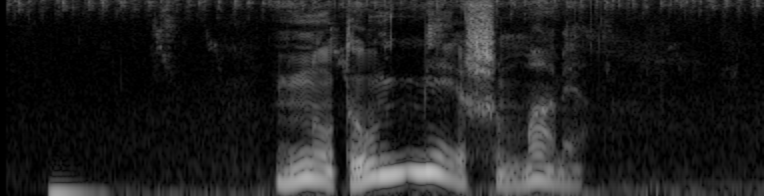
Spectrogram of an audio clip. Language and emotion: Russian, positive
